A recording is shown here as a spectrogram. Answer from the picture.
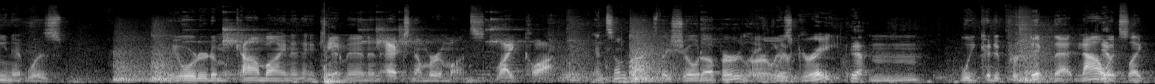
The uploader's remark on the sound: Live From #MovingIronSummit21.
